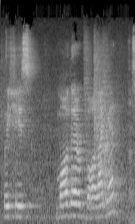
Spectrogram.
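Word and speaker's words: Moderbolaget: Actually, you still have your own imprint with your own record label, which I hope I pronounce it correct, which is Mother Bolaget.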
